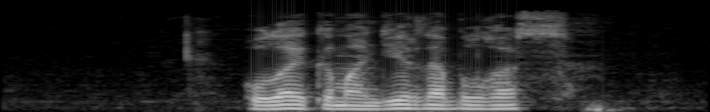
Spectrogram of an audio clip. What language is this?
Bashkir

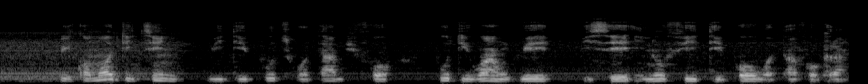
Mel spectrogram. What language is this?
Nigerian Pidgin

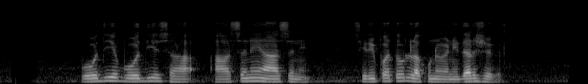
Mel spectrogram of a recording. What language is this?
Sinhala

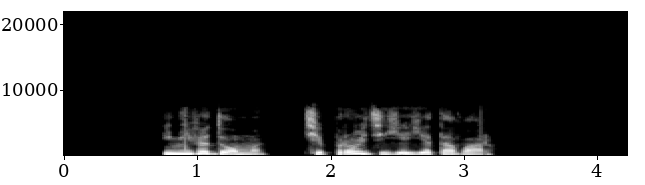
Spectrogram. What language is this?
Belarusian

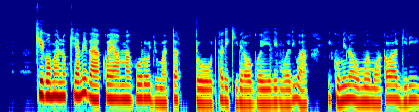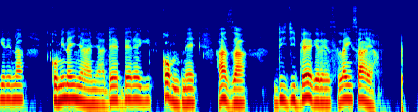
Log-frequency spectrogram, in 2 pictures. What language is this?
Kikuyu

